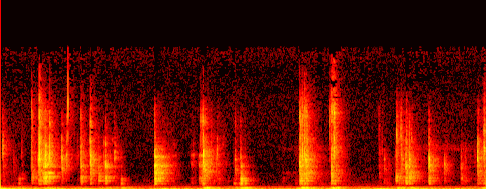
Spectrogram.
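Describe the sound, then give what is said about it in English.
A handful of dice clatters and clicks as it is scooped up and jostled, a quick irregular run of small hard taps, fairly quiet, with no voices. “Oh, grabbing all the dice. All the all dice. All the dice.”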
